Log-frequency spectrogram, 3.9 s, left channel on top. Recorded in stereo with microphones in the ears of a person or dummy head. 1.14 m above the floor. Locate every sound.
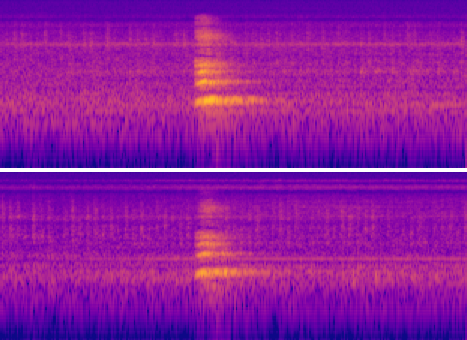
1.6 s a gasp: 80° left, 4 m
